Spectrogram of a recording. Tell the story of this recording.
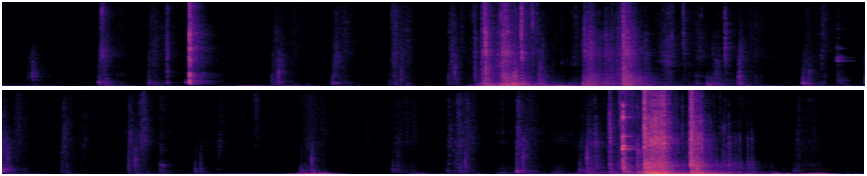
I flipped the light switch, walked to the window and opened it. Then I walked around the room and went to close the window.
